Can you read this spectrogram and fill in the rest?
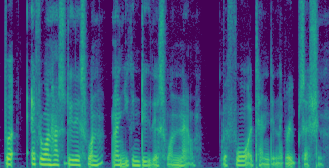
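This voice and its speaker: A woman's voice: a little high, brisk, vocal fry, darkish tone, dry recording, clean studio sound. A woman from the UK with a British accent, presenting a casual tutorial in a plain, step-by-step way. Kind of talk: casual screen-recorded tutorial narration.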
